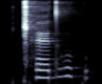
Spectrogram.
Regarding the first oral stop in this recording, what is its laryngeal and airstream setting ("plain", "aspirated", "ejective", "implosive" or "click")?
click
